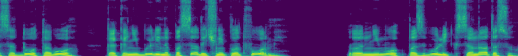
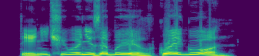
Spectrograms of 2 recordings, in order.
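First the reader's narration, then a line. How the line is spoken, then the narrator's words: Shouting over roaring wind. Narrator (Russian): прокричал ему Ксанатос сквозь ревущий ветер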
